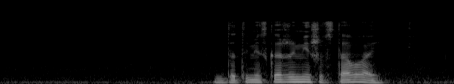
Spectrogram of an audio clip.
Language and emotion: Russian, neutral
